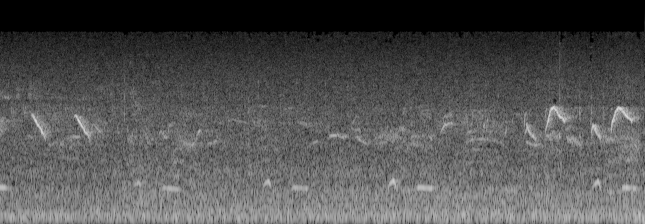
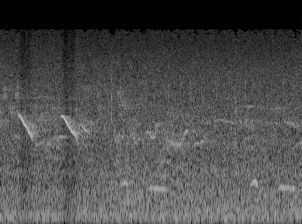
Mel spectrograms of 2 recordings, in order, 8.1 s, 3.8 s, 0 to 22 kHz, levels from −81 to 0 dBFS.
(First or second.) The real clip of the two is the second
